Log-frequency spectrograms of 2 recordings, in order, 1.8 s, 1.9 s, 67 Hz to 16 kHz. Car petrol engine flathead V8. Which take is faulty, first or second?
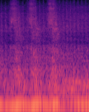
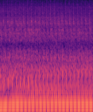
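first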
